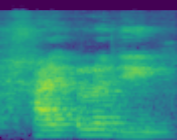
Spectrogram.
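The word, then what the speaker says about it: psychology: এখানে এল সাইলেন্ট আবার সাইকোলজি বহুল প্রচলিত একটি ওয়ার্ড এটি কিন্তু শুরু হয় পি দিয়ে এর উচ্চারণ হয় না পি এখানে সাইলেন্ট এবার কখন কোনটি সাইলেন্ট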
